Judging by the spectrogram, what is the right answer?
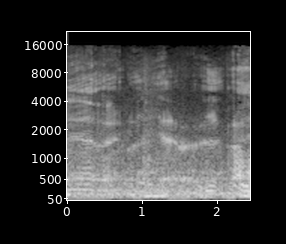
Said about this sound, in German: Das ist ähm, eine Erklärung, wie ein Elektroauto beim Bremsen Energie zurückgewinnt. Und mein, mein meine Geräuschentwicklung gerade war, weil diese Kurbel wirklich extrem schwer ist.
